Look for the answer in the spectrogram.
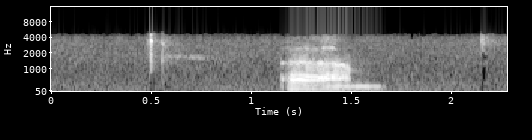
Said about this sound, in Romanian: Eu fac click-click pe albumul de poze, cred că se pot observa pe pagina streaming.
